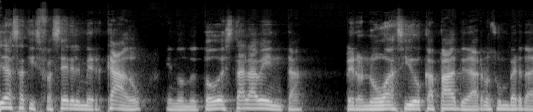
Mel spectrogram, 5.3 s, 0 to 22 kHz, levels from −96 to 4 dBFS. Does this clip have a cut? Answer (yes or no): yes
